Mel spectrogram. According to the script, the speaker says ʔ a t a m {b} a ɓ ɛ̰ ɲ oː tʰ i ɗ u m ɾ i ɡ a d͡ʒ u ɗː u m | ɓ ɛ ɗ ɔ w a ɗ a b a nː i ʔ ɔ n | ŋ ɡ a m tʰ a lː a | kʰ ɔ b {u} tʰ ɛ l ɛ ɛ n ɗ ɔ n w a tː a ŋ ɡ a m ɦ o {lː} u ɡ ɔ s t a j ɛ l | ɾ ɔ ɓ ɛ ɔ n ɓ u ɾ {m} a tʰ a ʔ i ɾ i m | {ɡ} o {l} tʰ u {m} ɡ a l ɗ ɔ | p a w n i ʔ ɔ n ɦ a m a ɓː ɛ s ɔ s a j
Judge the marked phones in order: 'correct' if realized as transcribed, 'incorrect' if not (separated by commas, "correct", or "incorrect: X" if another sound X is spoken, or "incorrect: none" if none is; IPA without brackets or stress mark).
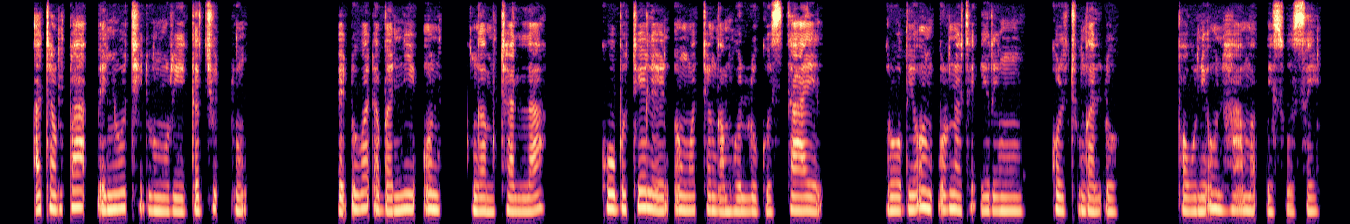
incorrect: p, incorrect: ɔ, correct, incorrect: n, incorrect: k, correct, incorrect: ŋ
